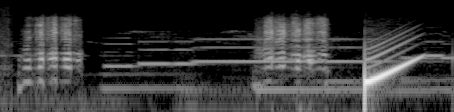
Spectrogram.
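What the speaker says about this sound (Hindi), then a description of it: "तभी वहाँ पर एक बकरी आई।" Cartoon goat bleating twice in short, wavering calls, followed by a loud springy boing sound effect that slides upward at the end, all clear and close.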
